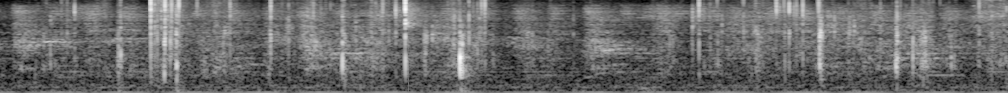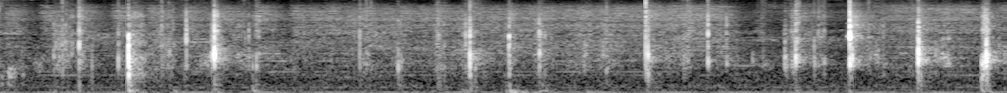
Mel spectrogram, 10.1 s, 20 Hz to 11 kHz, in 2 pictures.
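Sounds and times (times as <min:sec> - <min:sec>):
slime clicking and popping: 0:00.4 - 0:02.5, 0:03.4 - 0:10.0.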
